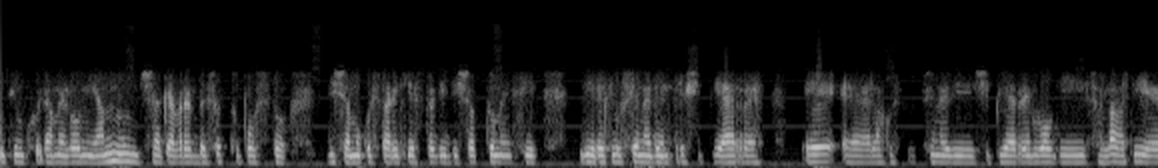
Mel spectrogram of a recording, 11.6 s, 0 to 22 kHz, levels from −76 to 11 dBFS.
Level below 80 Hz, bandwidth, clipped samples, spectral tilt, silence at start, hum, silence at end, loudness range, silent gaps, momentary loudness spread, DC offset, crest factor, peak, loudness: -56 dBFS; 4.6 kHz; under 0.1%; -8.5 dB/octave; 0 s; none; 0 s; 2 LU; none; 10 LU; under 0.1%; 14 dB; -6 dBFS; -22 LUFS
